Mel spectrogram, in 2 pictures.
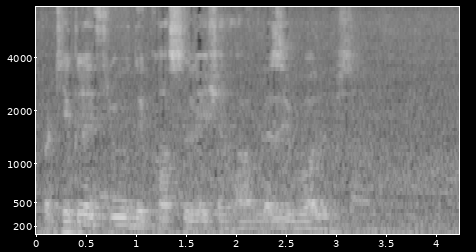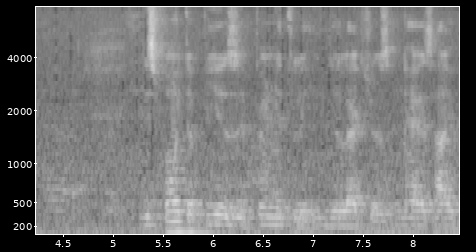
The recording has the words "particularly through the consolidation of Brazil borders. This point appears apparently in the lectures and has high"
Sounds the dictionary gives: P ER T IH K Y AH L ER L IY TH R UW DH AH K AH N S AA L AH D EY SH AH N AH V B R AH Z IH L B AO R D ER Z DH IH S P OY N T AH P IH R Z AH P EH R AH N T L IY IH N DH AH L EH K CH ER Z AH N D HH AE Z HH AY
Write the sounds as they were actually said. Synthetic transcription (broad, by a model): P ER T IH K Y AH L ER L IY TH R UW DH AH K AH N S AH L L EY SH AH N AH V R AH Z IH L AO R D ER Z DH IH S P OY N T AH P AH R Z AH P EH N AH T L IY IH N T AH L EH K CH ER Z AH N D HH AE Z HH AY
